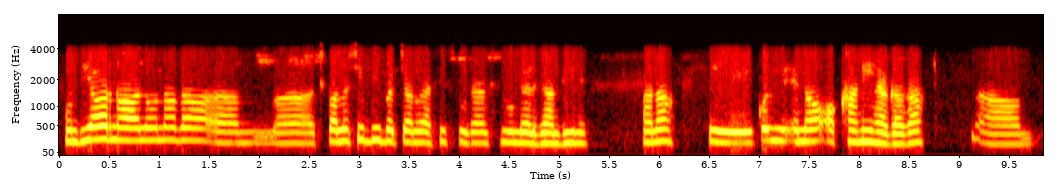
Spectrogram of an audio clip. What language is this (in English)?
Punjabi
